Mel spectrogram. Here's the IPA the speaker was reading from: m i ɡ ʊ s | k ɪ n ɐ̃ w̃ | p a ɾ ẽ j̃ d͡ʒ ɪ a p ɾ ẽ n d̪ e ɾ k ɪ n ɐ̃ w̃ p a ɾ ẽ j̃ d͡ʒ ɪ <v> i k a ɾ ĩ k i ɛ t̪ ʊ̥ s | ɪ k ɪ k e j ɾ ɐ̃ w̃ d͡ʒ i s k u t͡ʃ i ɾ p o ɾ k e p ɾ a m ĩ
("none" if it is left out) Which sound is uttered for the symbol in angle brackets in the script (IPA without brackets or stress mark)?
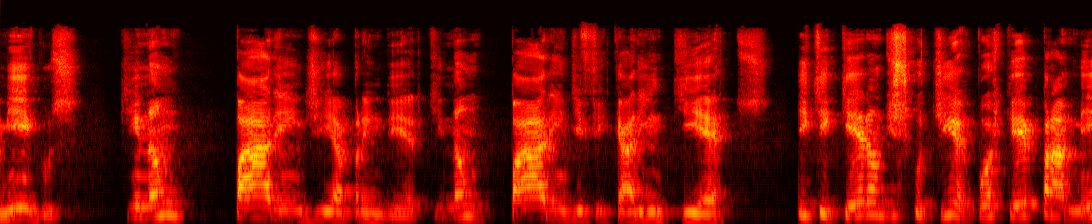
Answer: f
